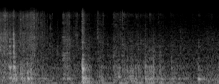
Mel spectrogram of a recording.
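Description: A cardboard shipping box packed with tissue paper being picked up and moved: faint rustling and handling noise, with a sharp knock a little under a second in and another near the end.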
